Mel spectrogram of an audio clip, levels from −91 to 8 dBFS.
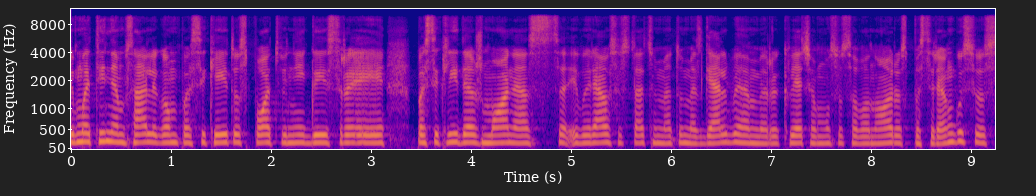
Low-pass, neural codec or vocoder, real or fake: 9.9 kHz; vocoder, 22.05 kHz, 80 mel bands, WaveNeXt; fake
